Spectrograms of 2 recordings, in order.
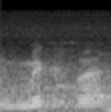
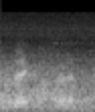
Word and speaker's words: mikveh: community about the construction of I want to pronounce it correctly, mikveh, M-I-K-V-E-H, on the facility here at the Marriott?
